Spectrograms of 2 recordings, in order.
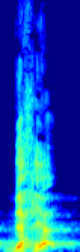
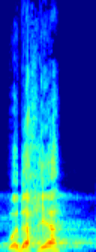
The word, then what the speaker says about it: دحية: وكان جبريل عليه السلام ينزل في صورة دحية الكلبي، دحية تنطق بفتح الدال وكسرها، دحية الكلبي ودحية الكلبي، هكذا ضبطه جماعة من أهل العلم.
